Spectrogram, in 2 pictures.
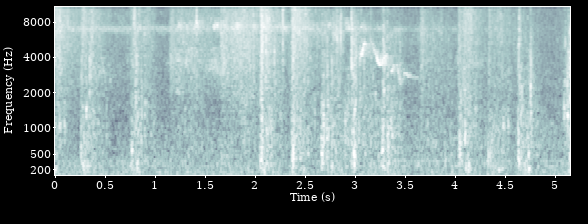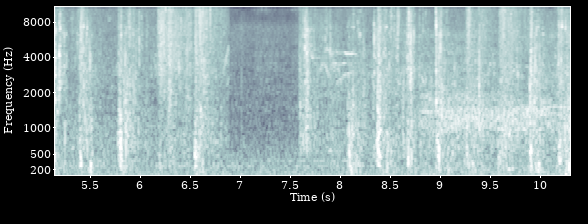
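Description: Footsteps crunch quickly and steadily on dirt and grass.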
